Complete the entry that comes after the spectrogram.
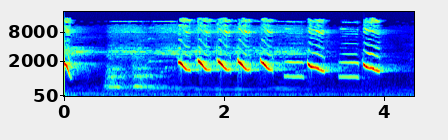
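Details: Male laughingthrush in eager song. Low warbled notes lead into a rapid run of five falling whistles, then alternating high slurs and lower flat notes, over a soft low hum.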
